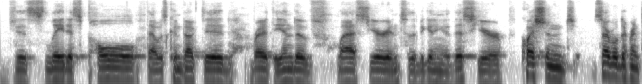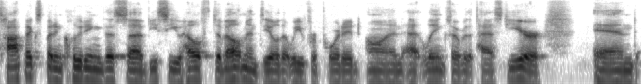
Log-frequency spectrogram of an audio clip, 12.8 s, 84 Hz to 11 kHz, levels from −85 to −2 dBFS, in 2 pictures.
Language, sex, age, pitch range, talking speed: English, male, 30-49, 90-110 Hz, 195 wpm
